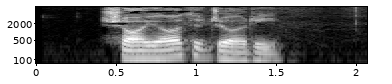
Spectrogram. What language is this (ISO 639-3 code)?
fas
